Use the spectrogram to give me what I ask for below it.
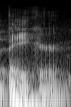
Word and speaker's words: Bejkr: So you don't pronounce the J. – It's just the Bejkr.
